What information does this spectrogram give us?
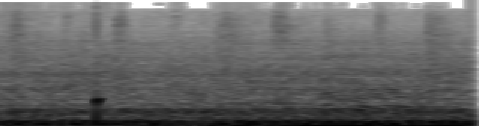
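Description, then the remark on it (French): Steady low rumble of a car cabin while driving, a constant engine and road drone filling the background with no one speaking. “Travaille même en voiture.”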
